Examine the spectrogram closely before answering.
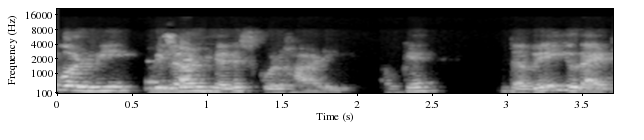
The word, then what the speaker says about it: kulhadi: a d with e, kulhadi. And as I said, you can really pronounce it as like a cool, and then ha, and then d. Okay, kulhadi.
